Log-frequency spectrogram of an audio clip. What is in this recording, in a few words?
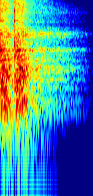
wadaiko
